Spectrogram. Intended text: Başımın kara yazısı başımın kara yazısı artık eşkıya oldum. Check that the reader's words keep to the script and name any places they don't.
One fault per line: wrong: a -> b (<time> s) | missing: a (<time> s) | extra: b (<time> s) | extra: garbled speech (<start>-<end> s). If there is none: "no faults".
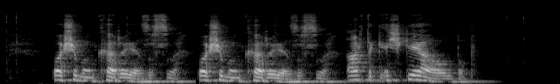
no faults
